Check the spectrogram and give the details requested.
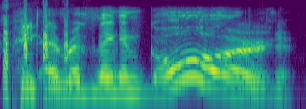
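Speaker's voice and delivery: very high, shrill, swooping comic voice, gold drawn out. Reacting to another speaker's story, doing an Austin Powers impression. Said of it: "prospector impression right there?".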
